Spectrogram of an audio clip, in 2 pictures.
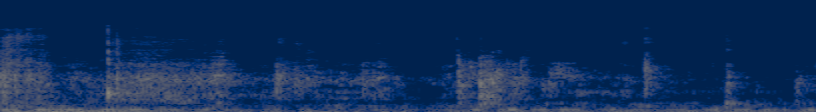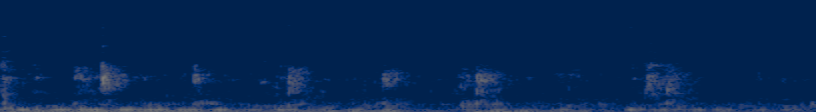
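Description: Footsteps walking away from the microphone: irregular knocks about two a second that grow steadily fainter, after a short rustle at the start.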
